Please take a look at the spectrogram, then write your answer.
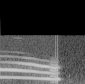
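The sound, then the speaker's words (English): A person voices a single drawn-out meow in imitation of a cat, a steady, nasal tone that sags slightly in pitch for about a second before cutting off abruptly, leaving quiet. “the God freak, the cat. Yeah, there you go. Meow.”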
